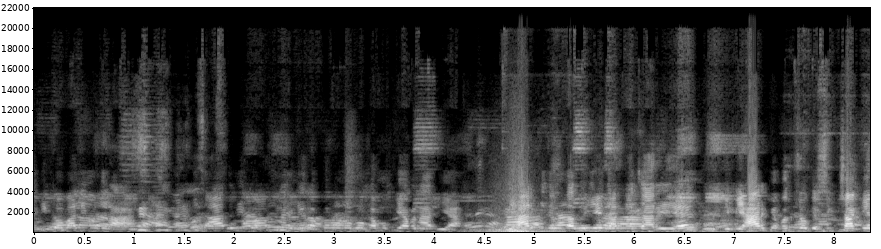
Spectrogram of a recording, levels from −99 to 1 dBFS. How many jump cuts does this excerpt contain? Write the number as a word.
one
